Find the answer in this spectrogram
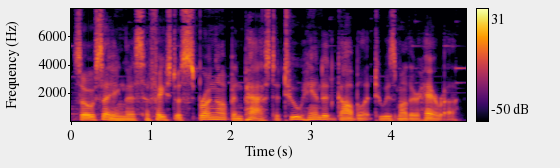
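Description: A man's voice: fairly low pitch, lively intonation, normal speed, vocal fry, a bit bright. A man reading scripted narration as narrator and commentator.

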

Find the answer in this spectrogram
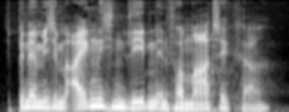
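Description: A man's voice: mid-range voice, racing. Casual man chatting among players. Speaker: tabletop role-playing show player. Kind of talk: casual group chat.

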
